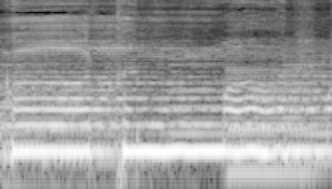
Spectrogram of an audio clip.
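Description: A man's voice chanting long, held notes of a liturgical hymn over background music, with a short break near the middle.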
